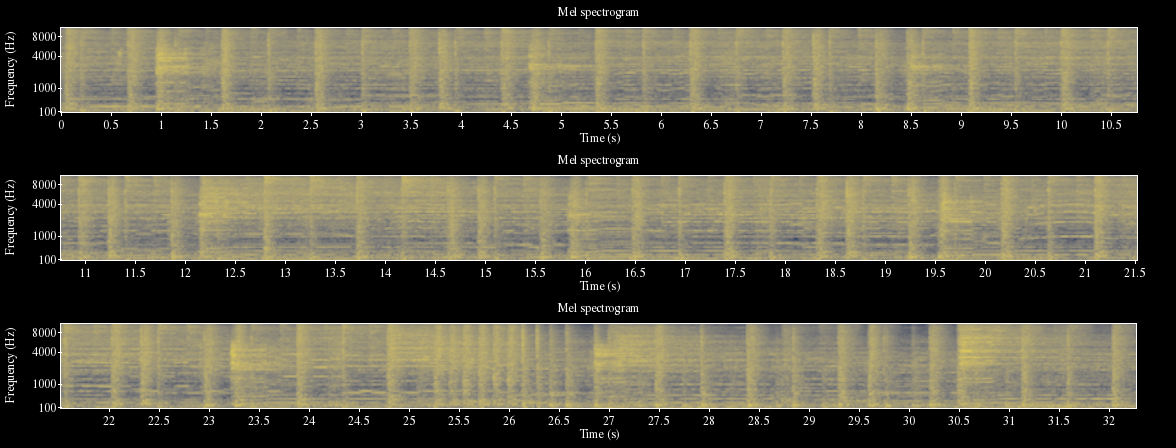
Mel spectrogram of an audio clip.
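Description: Live rock band playing loudly: a drum kit keeping a steady beat under electric bass, guitar and keyboard.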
